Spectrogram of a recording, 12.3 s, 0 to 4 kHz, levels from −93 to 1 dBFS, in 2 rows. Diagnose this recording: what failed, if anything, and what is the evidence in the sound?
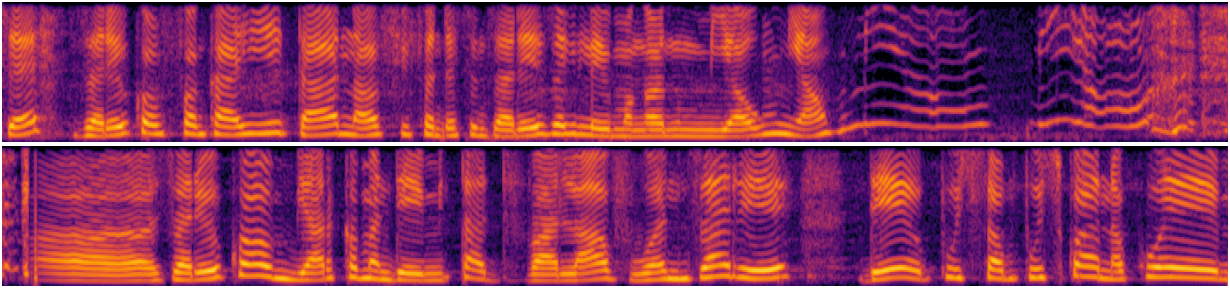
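Nothing failed in this speech recording, and no stage of the chain leaves any evidence of a fault in the sound. There are no events to time and no mechanism to trace.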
